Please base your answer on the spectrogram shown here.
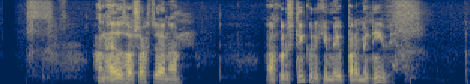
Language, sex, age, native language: Icelandic, male, 60-69, Icelandic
